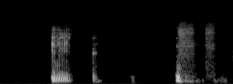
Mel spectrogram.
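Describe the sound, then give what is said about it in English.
A man tries to fart: a short, raspy fart-like sputter, then a few tiny pops and a second brief buzzy burst, fairly loud with silence between. “He tried to fart.”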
